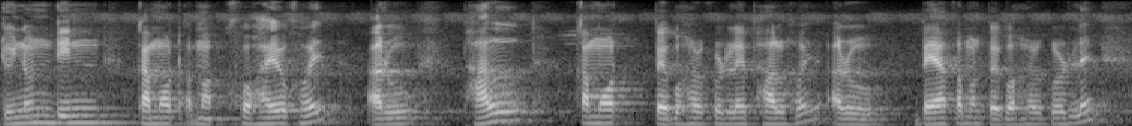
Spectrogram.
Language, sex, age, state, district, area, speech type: Assamese, male, 18-30, Assam, Goalpara, rural, spontaneous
